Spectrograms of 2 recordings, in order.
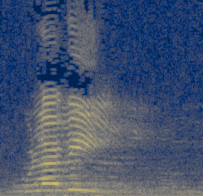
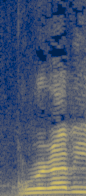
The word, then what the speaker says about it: குளவி: குழவி அல்ல, குளவி. உழா. இந்த லா அழா வர்றக்கும் இலா வர்றக்கும் நடுவில் உலாவத்தான் நீங்க உச்சரிக்கணும். சரியா?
